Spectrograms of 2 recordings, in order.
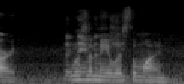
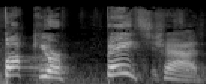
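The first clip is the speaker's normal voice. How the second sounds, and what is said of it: Yelling. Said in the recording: “Stop yelling.”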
